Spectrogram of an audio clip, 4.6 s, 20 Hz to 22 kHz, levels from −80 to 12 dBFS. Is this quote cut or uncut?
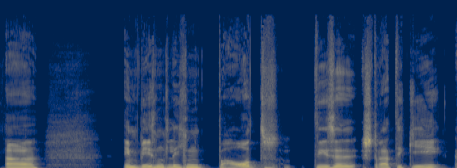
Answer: uncut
